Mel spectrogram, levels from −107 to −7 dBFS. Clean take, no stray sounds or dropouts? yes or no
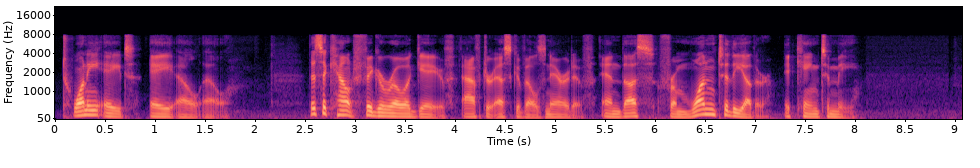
yes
